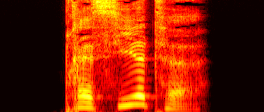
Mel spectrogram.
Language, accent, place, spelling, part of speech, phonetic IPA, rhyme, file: German, Germany, Berlin, pressierte, verb, [pʁɛˈsiːɐ̯tə], -iːɐ̯tə, De-pressierte.ogg
- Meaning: inflection of pressieren: 1. first/third-person singular preterite 2. first/third-person singular subjunctive II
